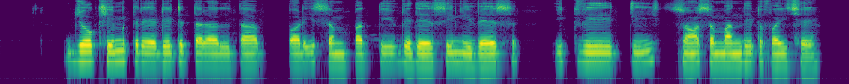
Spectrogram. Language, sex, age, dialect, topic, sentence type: Maithili, male, 25-30, Eastern / Thethi, banking, statement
